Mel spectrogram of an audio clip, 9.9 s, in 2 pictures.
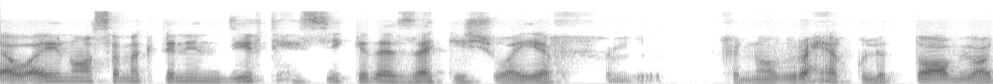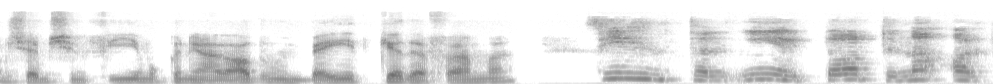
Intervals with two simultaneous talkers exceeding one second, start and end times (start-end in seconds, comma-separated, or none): none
